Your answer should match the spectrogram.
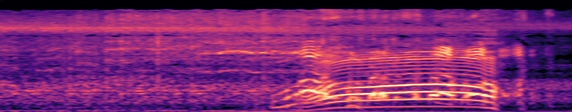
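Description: A man's drawn-out exclamation of "ooh", starting about two seconds in: it glides up, holds for about a second and a half, and breaks off, over a faint steady background.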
